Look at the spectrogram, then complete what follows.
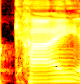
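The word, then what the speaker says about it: chi: It's the Keyblade, spelled X-Blade, X being the Greek letter key, or Kai as it is pronounced.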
